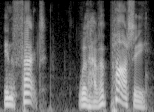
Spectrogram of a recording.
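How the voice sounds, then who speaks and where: A man's voice: mid-range voice, sing-song, normal speed, a bit bright, dry recording, clean studio sound, pitched above the performer's own voice. A man voicing a weary, stubborn but tender husband in an audiobook story. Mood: forced cheer.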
